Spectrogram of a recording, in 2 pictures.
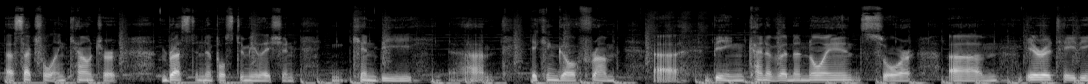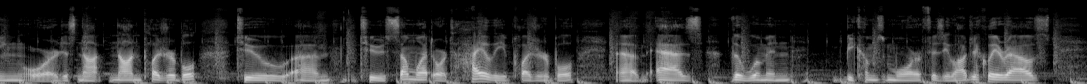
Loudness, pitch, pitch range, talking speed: -20 LUFS, 100 Hz, 95-105 Hz, 120 wpm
